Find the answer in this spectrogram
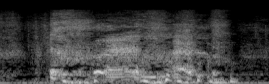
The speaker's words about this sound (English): I'm going to cough again. Can you fill in for me, please?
